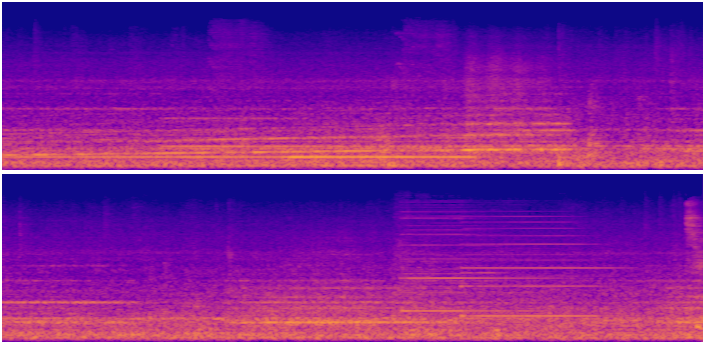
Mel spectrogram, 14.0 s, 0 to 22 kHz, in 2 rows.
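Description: Kawasaki C151 train's traction motors whining as it accelerates away from a station, over a steady rumble of wheels on the track. The motor tones rise in pitch for the first five seconds, break off around the middle, and give way to a set of higher steady tones near the end. The sound is the loud, rough motor noise that enthusiasts call 'motor trash', on a slow-accelerating run.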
